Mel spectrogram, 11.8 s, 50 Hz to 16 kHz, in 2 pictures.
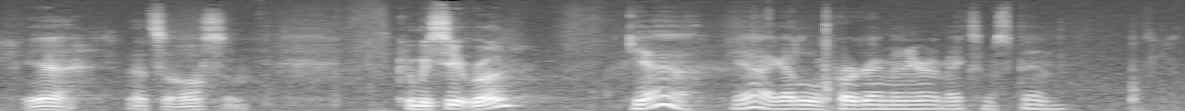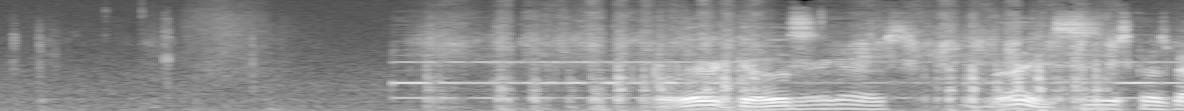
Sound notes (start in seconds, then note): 7.7 robot whirs and hums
